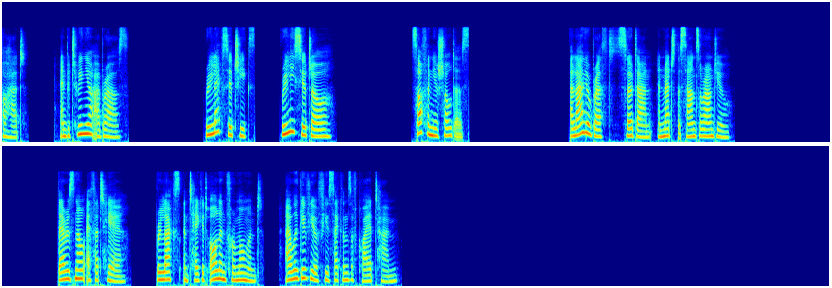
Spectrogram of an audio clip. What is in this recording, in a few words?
Visualization Beach Relaxation; IntroCall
